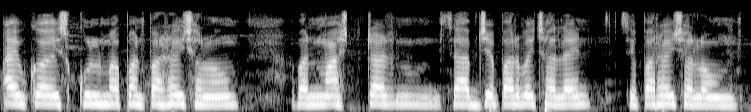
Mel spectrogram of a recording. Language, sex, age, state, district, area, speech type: Maithili, female, 18-30, Bihar, Darbhanga, rural, spontaneous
